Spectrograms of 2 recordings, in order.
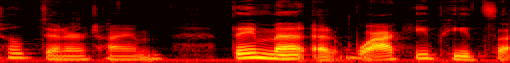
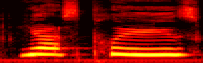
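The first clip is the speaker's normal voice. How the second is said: high, loud eager yes please; excited cry; 13 semitones higher, 7 dB louder than usual. A narrator's reading. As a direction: squeal it with delight. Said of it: "cried the girls".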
